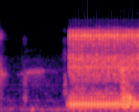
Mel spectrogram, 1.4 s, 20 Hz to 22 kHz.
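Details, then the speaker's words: Quiet start, then loud steady motor hum with rapid rhythmic pulsing from a Spectra S2 hospital-grade closed-system electric breast pump running in expression mode, cycle 64, without tubing attached. "so it's gonna sound pretty loud but it's actually not very loud at all"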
